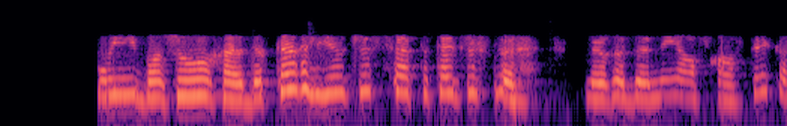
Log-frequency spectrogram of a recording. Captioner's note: speaking French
